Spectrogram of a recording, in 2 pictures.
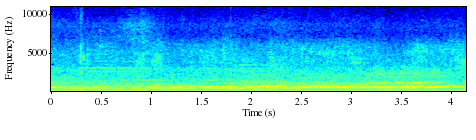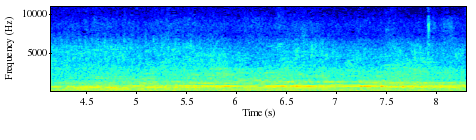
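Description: Several overlapping, sustained wailing tones that waver slowly in pitch, like a siren.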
